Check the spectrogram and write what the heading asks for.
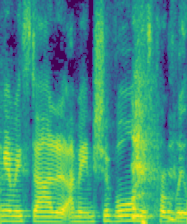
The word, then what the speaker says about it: Siobhan: I mean, Siobhan is probably like the limit of how much my brain can like remember.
